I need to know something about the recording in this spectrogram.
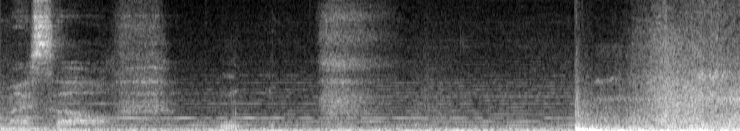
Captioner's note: chuckles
